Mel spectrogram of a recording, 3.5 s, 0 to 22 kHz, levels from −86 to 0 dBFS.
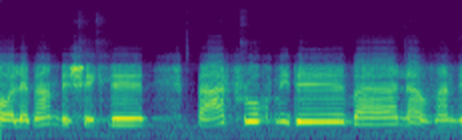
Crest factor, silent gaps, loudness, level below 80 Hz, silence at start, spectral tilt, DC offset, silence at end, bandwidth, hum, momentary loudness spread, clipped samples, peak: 16 dB; none; -16 LUFS; -64 dBFS; 0 s; -3.5 dB/octave; under 0.1%; 0 s; 5.4 kHz; none; 6 LU; under 0.1%; 0 dBFS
